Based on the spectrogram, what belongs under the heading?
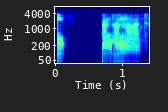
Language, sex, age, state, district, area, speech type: Bengali, male, 60+, West Bengal, Purba Medinipur, rural, conversation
